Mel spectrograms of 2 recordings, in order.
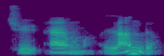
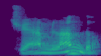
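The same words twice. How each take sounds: First: Slow, word-by-word model reading; each word drawn out and separated; slow repetition. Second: Said in the usual way. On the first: Shown as a demonstration. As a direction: repeat it slowly for language learners. Teacher repeats the line slowly for learners.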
